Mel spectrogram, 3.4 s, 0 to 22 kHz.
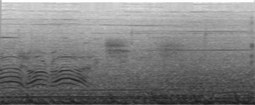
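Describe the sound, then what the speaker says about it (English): A drone in Cyberpunk 2077 hums with a steady low mechanical drone, continuous and fairly loud, while a voice speaks briefly over it at the start. "Did you fire up that drone?"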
